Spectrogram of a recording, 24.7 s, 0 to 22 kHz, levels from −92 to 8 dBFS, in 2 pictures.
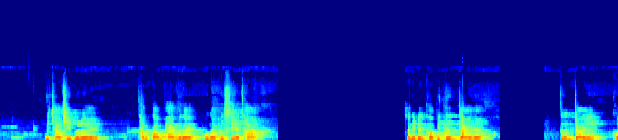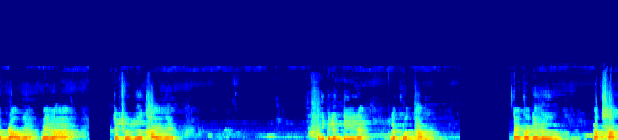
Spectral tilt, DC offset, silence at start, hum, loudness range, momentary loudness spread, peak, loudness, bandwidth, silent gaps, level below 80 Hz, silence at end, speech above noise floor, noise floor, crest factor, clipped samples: -6 dB/octave; under 0.1%; 0.9 s; none; 7 LU; 12 LU; -2 dBFS; -20 LUFS; 8.6 kHz; 5.56-8.09 s, 9.99-10.88 s, 14.15-14.55 s, 21.56-22.53 s; -80 dBFS; 0 s; 45 dB; -63 dBFS; 20 dB; under 0.1%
